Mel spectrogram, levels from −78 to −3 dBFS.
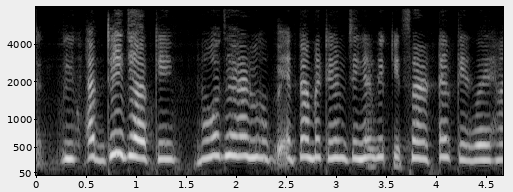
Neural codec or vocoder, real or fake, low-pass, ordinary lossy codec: codec, 16 kHz, 0.5 kbps, FreqCodec, larger model; fake; none; none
